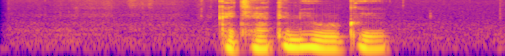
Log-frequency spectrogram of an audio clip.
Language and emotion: Russian, neutral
